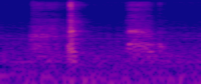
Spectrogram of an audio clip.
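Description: Soft plastic handling noises with one sharp click about two thirds of a second in, as the magnet half of a wireless door/window contact sensor is moved against the sensor body.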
